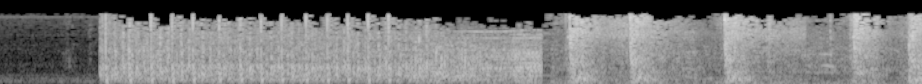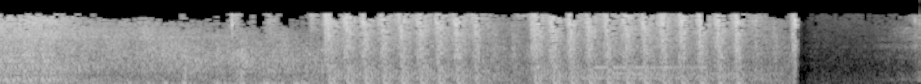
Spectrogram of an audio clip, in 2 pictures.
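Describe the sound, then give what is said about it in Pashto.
Loud automatic gunfire crackles in rapid, continuous bursts with a few short gaps. People are firing into the air in celebration after a cricket victory in Afghanistan. “دغه د کومې ډله ایزې یا مخامخ نښتې ډزې نه دي، بلکې هغه هوایي ډزې دي چې خلک یې د کرکټ د بریا په خوشحالۍ کې کوي.”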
